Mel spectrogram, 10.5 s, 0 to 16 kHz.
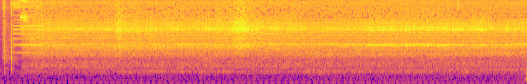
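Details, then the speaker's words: MJX Bugs 3 motors and flight controller in a Bugs 6 frame, rebuilt with mixed 10A replacement ESCs on 2S battery, bench spin-up: steady high whine, one ESC slightly out of tone/timing but all responding; normal. "And you can hear that the different ESC, it's slightly out of tone with the others, or the timing's different, but they all seem to respond to the flight control"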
